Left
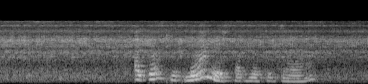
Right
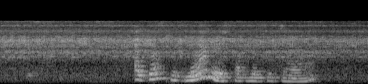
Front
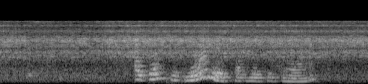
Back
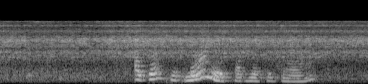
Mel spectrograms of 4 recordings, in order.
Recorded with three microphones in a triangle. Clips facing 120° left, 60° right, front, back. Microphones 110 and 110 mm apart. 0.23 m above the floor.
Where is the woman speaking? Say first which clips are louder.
Left 5 dB, back 4 dB; 155° left, 0.9 m.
